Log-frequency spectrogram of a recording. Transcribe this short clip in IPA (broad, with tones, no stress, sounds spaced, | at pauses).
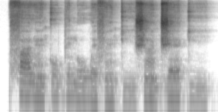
f a˦ l ɛ̃˧ k o˦ b e˦ n o˧ w ɛ˨ f ɛ̃˨ k i˨ ʃ ã˧ d͡ʒ ɛ˦ k i˦˨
